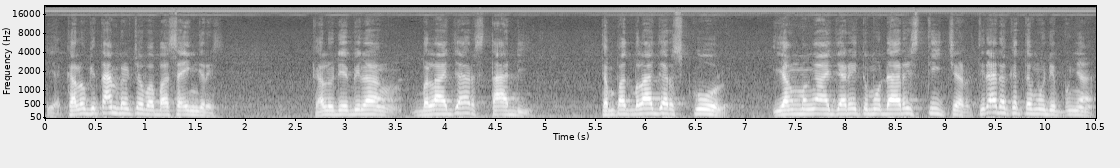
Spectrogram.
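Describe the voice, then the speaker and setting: A man's voice: on the high side, normal speed, mellow. A man from Indonesia, a religious scholar teaching on a TV talk show, explaining points and reciting Arabic verses in a chanting cadence.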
